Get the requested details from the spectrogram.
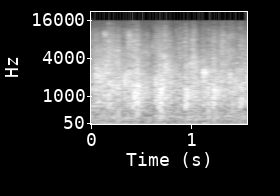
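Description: A crowd at the Cup North show claps steadily for the sponsor Cimbali, a dense wash of overlapping handclaps holding at an even, fairly loud level throughout, with no voices breaking through.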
